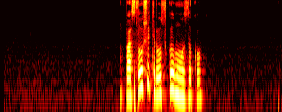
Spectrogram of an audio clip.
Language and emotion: Russian, neutral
